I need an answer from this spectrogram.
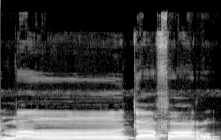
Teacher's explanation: من آمن ومنہم من کفر، ومنہم من کفر، اس کو ہم نے من نہیں پڑھنا، سختی نہیں کرنی، میم نون زبر من، آگے تنوین نون ساکن کے بعد حروف اخفا میں سے آ رہا ہے فا، تو ہم کیا کریں گے؟ اس کی آواز کو چھپا کر پڑھیں گے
